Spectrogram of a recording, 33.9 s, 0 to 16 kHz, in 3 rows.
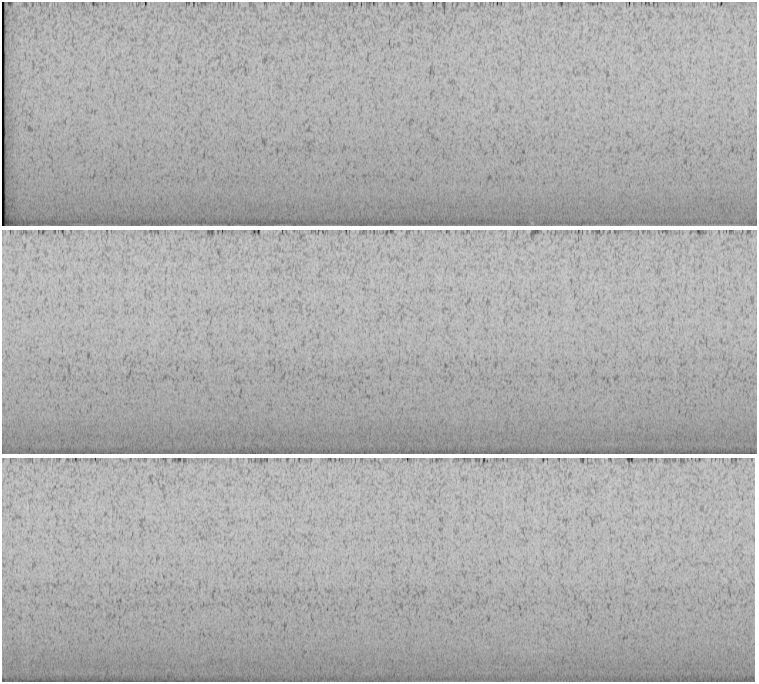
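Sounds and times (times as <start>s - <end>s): heavy rain: 0.0s - 33.9s.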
